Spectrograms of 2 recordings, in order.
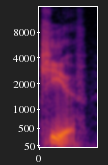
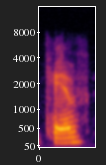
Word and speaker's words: Kiev: started letting those go thank you for pronouncing it the right way bgs because i keep on saying hearing people say kev and i'm like yeah i'm like even news reporters are not saying kiev and i'm like am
